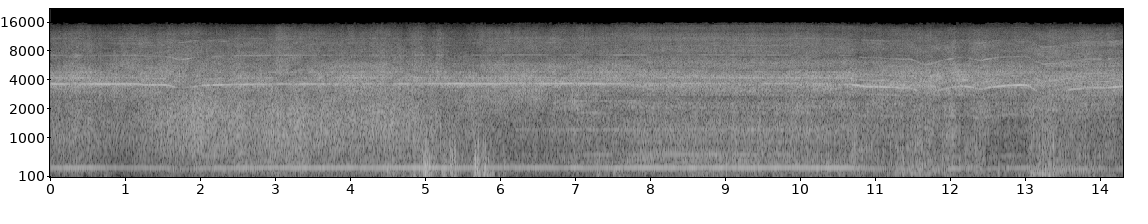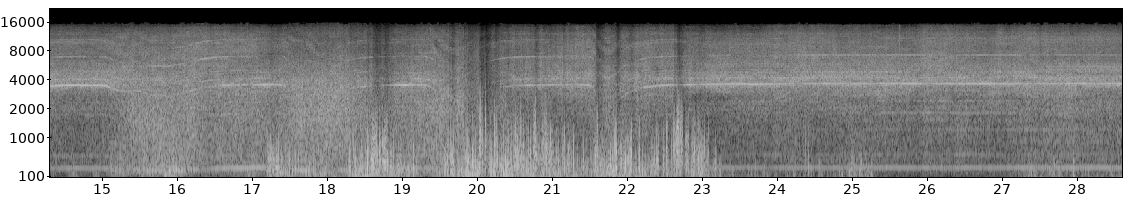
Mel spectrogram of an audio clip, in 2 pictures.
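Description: WEN 5662 13.5-amp electric snow thrower running with a steady motor whine. Around the middle its pitch sags a few times as it takes load, and about two-thirds in it bogs into a louder, rough churning rush for several seconds as the auger chews through snow, then settles back to a steady whine.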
